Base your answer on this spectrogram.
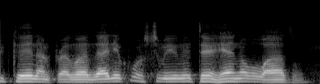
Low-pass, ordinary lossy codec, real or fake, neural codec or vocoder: none; none; fake; codec, 16 kHz, 0.5 kbps, X-Codec, HuBERT features, trained on balanced general audio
